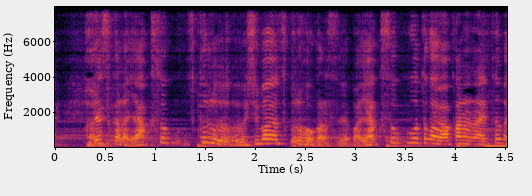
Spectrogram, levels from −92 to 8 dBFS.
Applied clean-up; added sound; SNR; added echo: none; none; none; reverberation time 0.2 s.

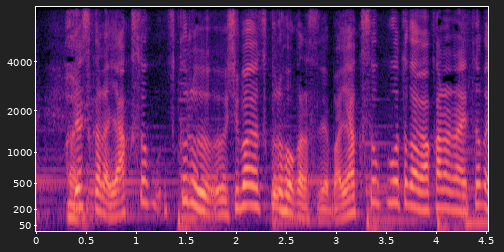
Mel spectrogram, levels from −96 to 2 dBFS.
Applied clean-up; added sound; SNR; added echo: none; none; none; none.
